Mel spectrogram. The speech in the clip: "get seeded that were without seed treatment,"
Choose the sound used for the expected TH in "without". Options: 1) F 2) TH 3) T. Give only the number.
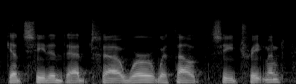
2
